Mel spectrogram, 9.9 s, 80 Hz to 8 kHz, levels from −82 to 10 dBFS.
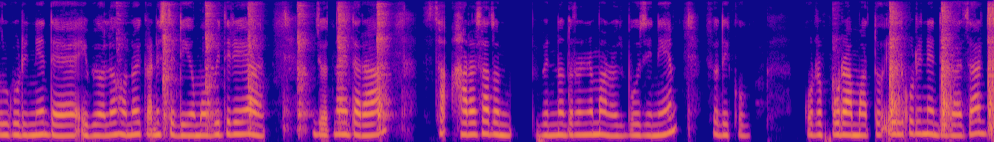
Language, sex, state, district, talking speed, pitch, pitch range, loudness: Chakma, female, Tripura, Unakoti, 155 wpm, 230 Hz, 225-245 Hz, -21 LUFS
